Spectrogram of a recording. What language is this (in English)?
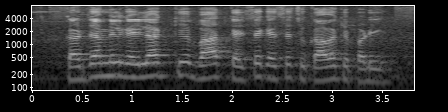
Bhojpuri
